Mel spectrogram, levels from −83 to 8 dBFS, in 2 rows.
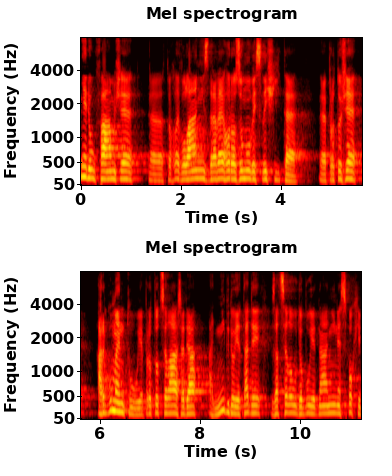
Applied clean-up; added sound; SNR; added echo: neural mask model Resemble Enhance denoiser.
